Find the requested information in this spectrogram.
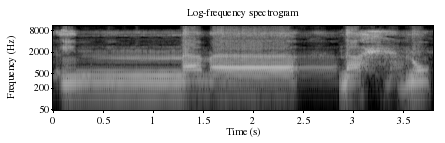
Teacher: نون مشدد پہ ہم نے ہمیشہ غنہ کرنا ہوتا ہے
